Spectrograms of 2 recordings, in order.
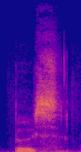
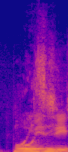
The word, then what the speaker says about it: Boise: I'm gonna mispronounce it. Which one? Boose. Boise State.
